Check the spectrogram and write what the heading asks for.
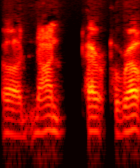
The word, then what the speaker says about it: NonPareil: And the I guess you're under the non-Pareil.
